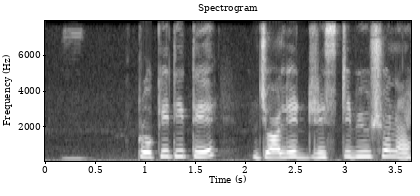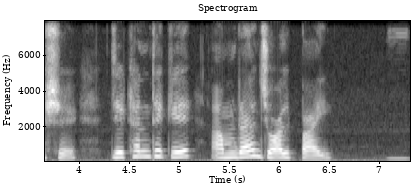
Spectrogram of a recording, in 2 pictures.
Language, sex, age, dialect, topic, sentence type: Bengali, female, 18-24, Northern/Varendri, agriculture, statement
